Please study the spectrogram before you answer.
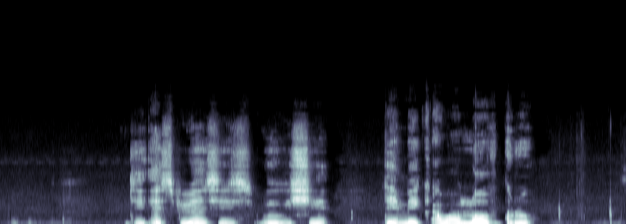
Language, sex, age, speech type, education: Nigerian Pidgin, male, 15-29, spontaneous, tertiary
